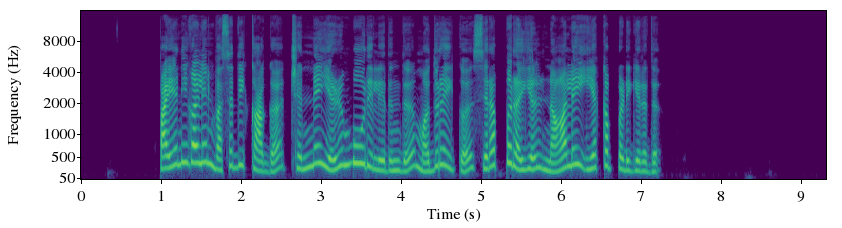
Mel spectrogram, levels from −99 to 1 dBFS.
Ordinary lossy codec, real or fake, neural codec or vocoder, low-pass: none; real; none; 14.4 kHz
